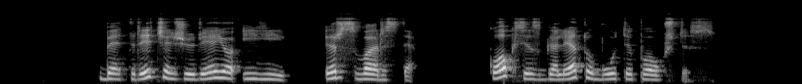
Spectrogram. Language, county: Lithuanian, Vilnius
